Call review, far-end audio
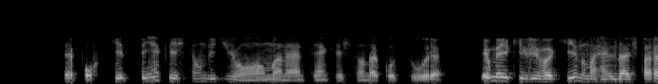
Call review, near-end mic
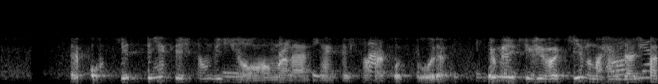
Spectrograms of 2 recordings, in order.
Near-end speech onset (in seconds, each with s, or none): 2.2 s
